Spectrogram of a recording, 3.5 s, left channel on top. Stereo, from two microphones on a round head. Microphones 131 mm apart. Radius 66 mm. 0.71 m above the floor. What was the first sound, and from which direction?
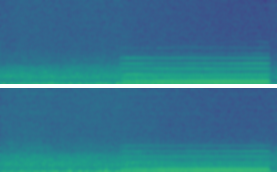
A violin, 40° left (ahead or behind).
